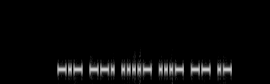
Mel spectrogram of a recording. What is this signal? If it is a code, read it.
Morse code, heard as a keyed tone, about 46 wpm, 700 Hz. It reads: KG4VMA
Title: USA Call Signs - 6 Characters - 2x Character Spacing - 45wpm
